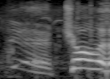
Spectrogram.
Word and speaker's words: Chola: Hardworking souls of Chola Springs! Oh, that's how you pronounce it. Chola. I was like, Cola.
